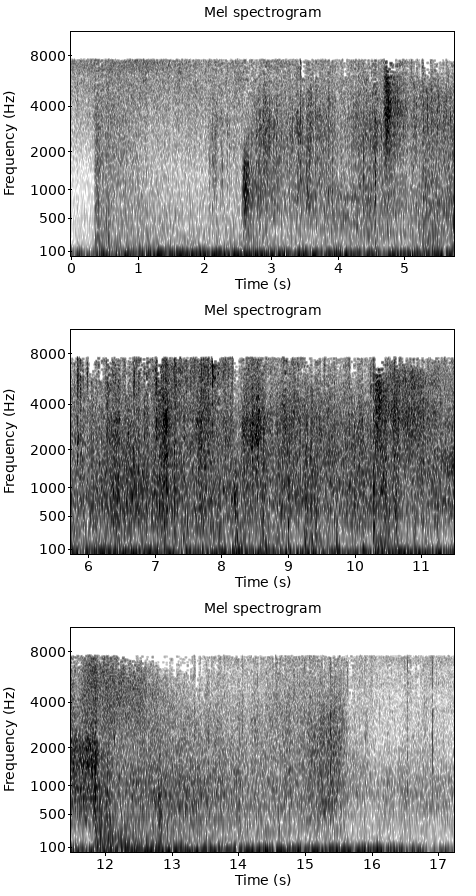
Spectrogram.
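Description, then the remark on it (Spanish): Continuous deep rumbling of volcanic eruption explosions as the upper vent begins throwing ash, with repeated heavy booms and bursts rising out of a dense roaring din, loud, with no voices. “La expedición contempla nuevas explosiones. El respiradero superior comienza a lanzar ceniza.”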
